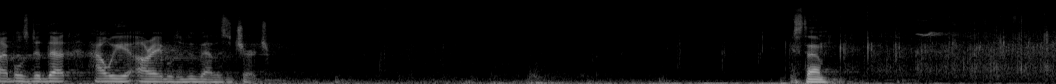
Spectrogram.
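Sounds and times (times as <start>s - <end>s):
speech: 0.0s - 2.8s, 7.9s - 8.5s
audience clapping: 6.8s - 10.5s.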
